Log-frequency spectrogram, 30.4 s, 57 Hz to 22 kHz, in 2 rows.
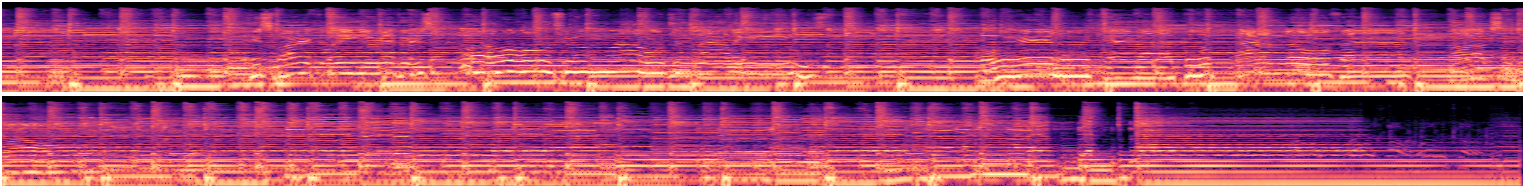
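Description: A folk band of strummed acoustic guitar, electric bass and button accordion plays an instrumental passage with a steady strummed beat. About 26 seconds in, the playing stops on a final chord that is held and fades away: the end of the song.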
